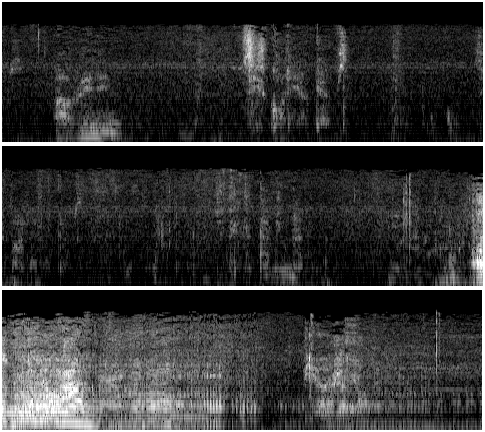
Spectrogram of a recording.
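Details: Fighting lions that get really angry: a loud harsh snarling roar bursts out at about ten seconds and lasts two seconds, with earlier short growls and clicks and faint voices underneath.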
